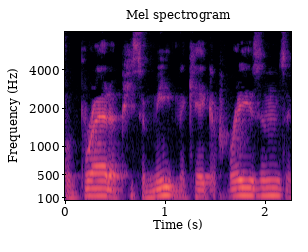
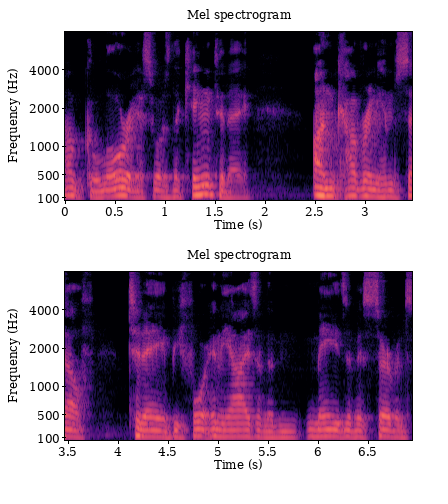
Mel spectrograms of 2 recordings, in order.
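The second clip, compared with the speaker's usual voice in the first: normal talking voice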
